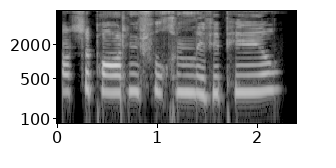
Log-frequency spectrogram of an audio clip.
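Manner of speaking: high-pitched put-on Scouse accent; Liverpool accent. Streamer mocking non-Liverpool fans, high Liverpool accent. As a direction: do a squeaky-high mock Liverpudlian. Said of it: "I do Liverpool".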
